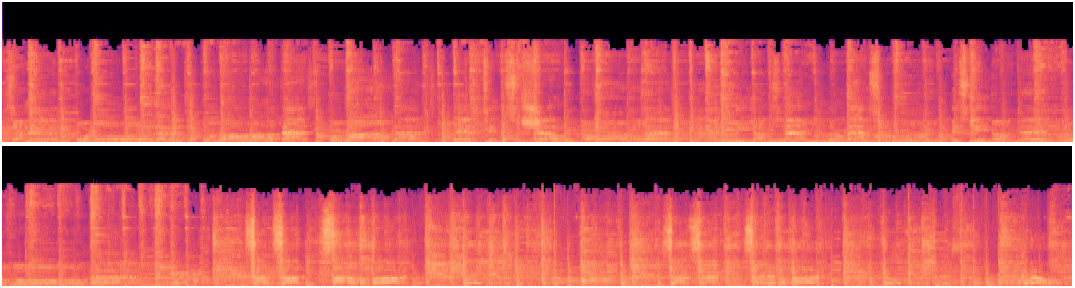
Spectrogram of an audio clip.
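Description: Folk-rock band playing live: several strummed acoustic guitars with group singing over them.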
